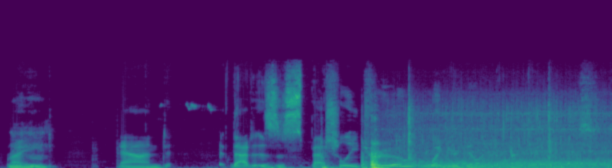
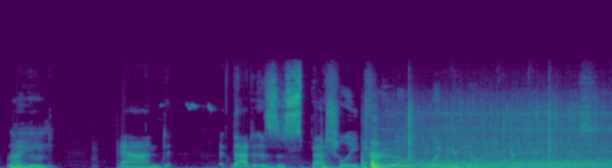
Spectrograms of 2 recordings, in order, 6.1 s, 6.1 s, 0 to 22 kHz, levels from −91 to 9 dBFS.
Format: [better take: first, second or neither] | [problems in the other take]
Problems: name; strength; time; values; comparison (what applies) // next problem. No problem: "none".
neither | household noises; very loud; throughout; 2 dB above the speech; the same in both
